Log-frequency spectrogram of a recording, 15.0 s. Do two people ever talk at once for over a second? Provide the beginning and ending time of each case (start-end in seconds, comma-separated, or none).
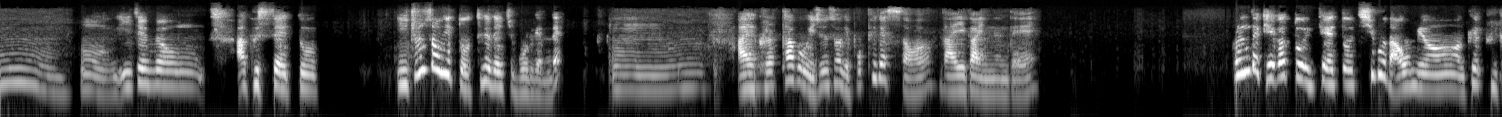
none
